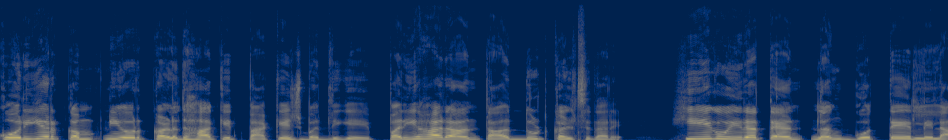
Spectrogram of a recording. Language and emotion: Kannada, surprised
